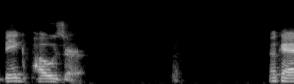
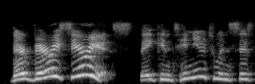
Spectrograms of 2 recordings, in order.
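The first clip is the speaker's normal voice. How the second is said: exasperated outburst; 9 semitones higher, 4 dB louder than usual. Real, not acted. Exasperated emphasis on band.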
